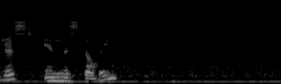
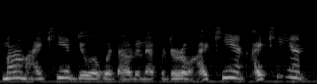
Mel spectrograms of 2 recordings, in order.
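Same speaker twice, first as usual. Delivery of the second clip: imitating a panicked daughter, pitched up; high pleading, a touch of desperation; retold tearful panic; 8 semitones higher than usual. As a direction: act out her helpless protest without real tears. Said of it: "she just started crying".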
